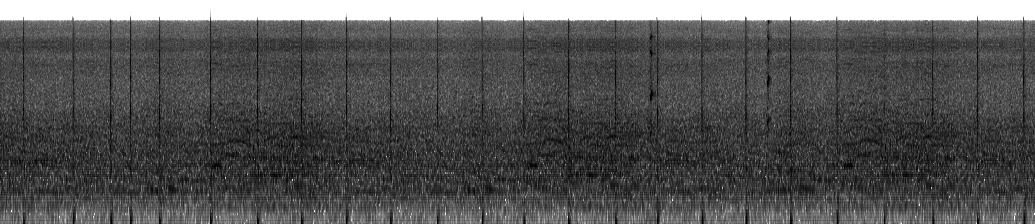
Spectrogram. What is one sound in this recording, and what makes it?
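A basketball bounces in a steady rhythm on a hard court.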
